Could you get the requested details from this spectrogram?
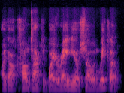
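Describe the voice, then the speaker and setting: A middle-aged man with a Dublin Irish accent, talking casually as an interview guest in an informal, halting way, as if thinking aloud. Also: mid-range voice, steady tone, highs cut off. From Dublin, Ireland.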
